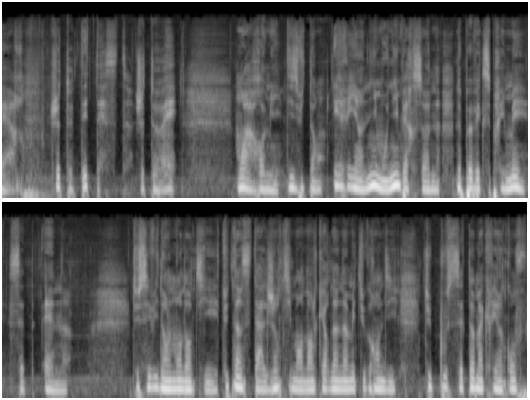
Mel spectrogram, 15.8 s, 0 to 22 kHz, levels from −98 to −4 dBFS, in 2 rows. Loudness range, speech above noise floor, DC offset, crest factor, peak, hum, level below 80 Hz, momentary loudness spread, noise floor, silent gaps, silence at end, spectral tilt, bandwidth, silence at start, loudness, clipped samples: 7 LU; 21 dB; under 0.1%; 18 dB; -8 dBFS; none; -40 dBFS; 17 LU; -48 dBFS; none; 0 s; -5.5 dB/octave; 16.5 kHz; 0 s; -28 LUFS; under 0.1%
